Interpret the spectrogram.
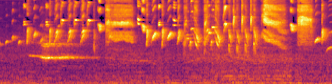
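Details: European goldfinch singing continuously, mixing a drawn-out whistled note, harsh buzzy bursts and rapid metallic twitters in a busy, jumbled flow over a low hum.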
